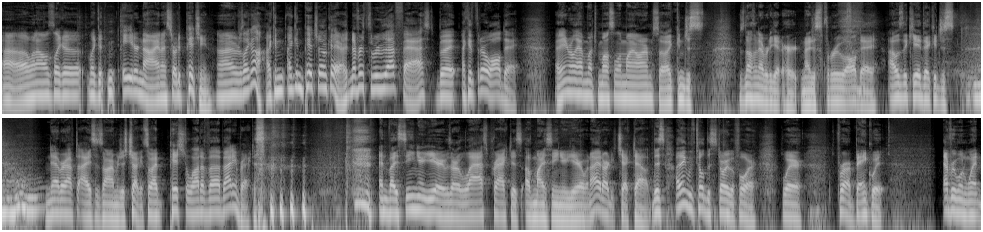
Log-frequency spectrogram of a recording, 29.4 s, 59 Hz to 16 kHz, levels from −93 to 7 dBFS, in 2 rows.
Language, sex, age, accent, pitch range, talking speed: English, male, 20-39, American, 100-140 Hz, 245 wpm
